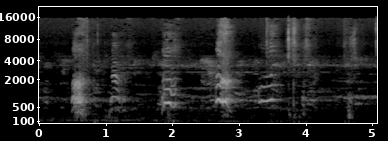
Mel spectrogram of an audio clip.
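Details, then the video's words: Boston Terrier puppies playing together, giving a run of short, tonal yips and squeaky barks, some rising then falling in pitch, about five in five seconds, with low growly bursts and faint background voices. "Cutest Boston Terrier Puppies Playing Together"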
